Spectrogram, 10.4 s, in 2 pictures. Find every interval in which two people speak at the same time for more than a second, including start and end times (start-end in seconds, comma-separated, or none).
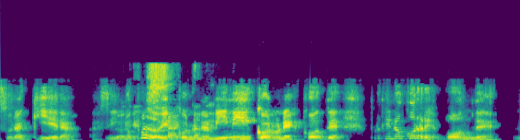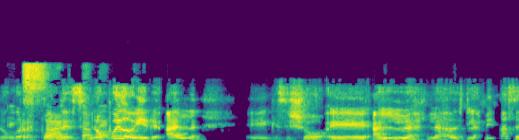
1.1-2.4, 5.2-6.6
